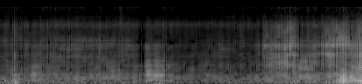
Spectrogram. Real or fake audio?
fake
